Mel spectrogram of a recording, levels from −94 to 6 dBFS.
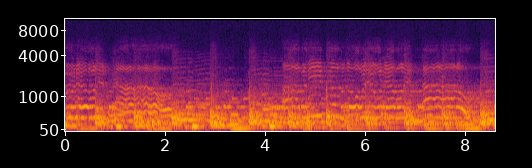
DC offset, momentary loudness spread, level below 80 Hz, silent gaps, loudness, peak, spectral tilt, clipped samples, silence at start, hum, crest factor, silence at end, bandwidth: under 0.1%; 3 LU; -32 dBFS; none; -18 LUFS; -4 dBFS; -9.5 dB/octave; under 0.1%; 0 s; none; 12 dB; 0 s; 6.6 kHz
